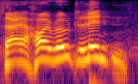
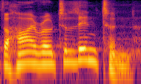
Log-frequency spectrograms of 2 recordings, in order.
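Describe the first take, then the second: First: Linton clipped to a Norfolk Lynn, said high; broad Norfolk yokel saying That High Road to Linton; Norfolk accent. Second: Said in the usual way. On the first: Retold or imitated. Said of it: "coming from Baconsthorpe". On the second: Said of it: "But Joe Skillings, coming from Baconsthorpe".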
